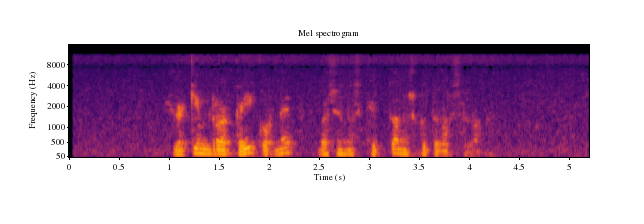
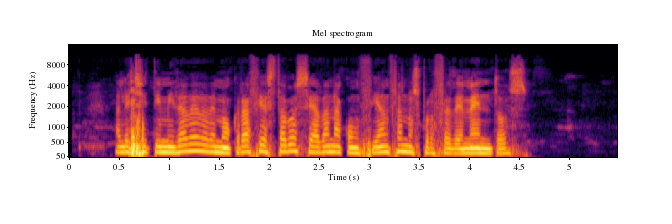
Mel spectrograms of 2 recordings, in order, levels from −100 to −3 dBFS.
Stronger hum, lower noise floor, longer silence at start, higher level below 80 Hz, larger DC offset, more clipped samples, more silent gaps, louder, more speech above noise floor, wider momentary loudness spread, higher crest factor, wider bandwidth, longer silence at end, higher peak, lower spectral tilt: neither; second, -56 dBFS vs -61 dBFS; first, 1 s vs 0.45 s; second, -58 dBFS vs -40 dBFS; neither; neither; neither; second, -29 LUFS vs -16 LUFS; second, 28 dB vs 46 dB; first, 12 LU vs 8 LU; about the same, 20 dB vs 16 dB; first, 11.5 kHz vs 10 kHz; about the same, 0.95 s vs 0.95 s; second, -10 dBFS vs 0 dBFS; about the same, -7.5 dB/octave vs -7.5 dB/octave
